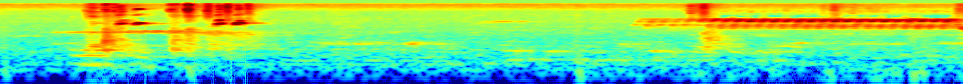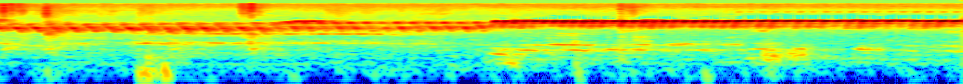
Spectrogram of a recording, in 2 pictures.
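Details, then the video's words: Male canary singing in breeding condition to call a female: after a faint opening, sustained rolling trills set in, shifting pitch between higher and lower tours, with a quiet hiss behind. "CANZONE DEI CANARINI"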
